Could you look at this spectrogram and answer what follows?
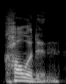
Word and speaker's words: Kolodin: He is Real Alex Kolodin. That's even how you pronounce it.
